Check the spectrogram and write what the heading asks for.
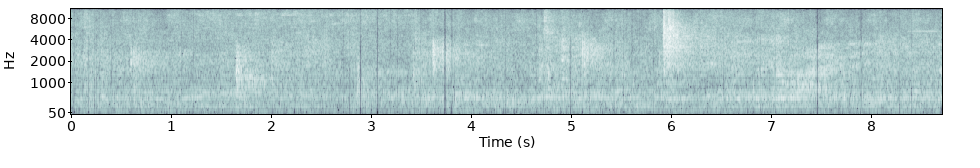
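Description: Chatter of many voices in a billiard hall, with about half a dozen sharp clicks of carom balls striking each other on the tables around.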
